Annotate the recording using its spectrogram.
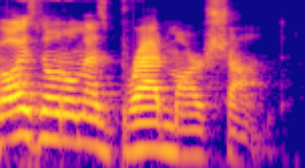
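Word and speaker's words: Marchand: him as Brad marand if you call him marshand I'm not really going to worry I was kind of cringe a little bit because I don't I don't like it pronounced like that I'd prefer everybody calls him marshand but and plus it sounds better Mar instead of mar sh you know what I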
